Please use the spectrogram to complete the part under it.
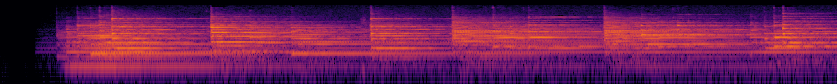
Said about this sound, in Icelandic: Svo er koto, tegund af japanskri hörpu.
